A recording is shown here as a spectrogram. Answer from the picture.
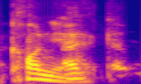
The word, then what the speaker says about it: Cognac: Jiznak. – Cognac, I think it's pronounced.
